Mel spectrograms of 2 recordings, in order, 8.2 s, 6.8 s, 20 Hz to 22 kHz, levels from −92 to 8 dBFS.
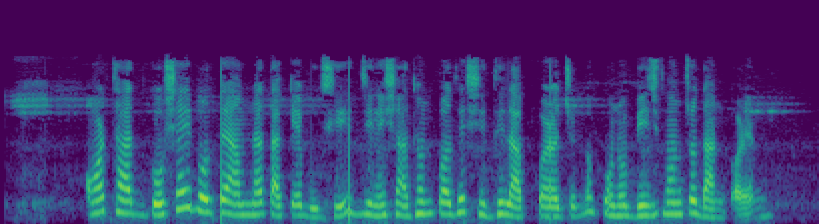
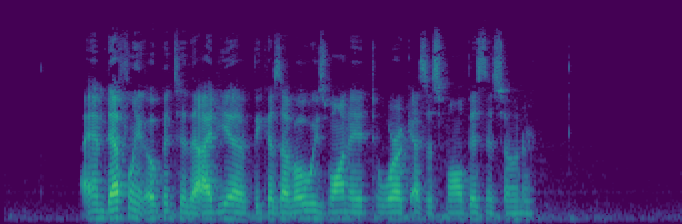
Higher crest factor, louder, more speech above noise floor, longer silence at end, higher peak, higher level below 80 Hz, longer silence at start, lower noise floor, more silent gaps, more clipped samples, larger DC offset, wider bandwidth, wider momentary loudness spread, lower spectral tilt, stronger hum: second, 16 dB vs 24 dB; first, -18 LUFS vs -30 LUFS; second, 26 dB vs 45 dB; second, 0.45 s vs 1.5 s; first, -2 dBFS vs -8 dBFS; first, -56 dBFS vs -78 dBFS; second, 0.15 s vs 0.8 s; second, -43 dBFS vs -75 dBFS; neither; neither; neither; second, 8 kHz vs 12.5 kHz; second, 10 LU vs 14 LU; first, -5 dB/octave vs -3.5 dB/octave; neither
